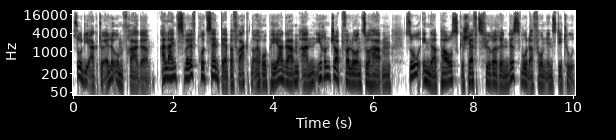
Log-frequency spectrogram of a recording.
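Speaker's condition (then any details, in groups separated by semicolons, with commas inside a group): No condition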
